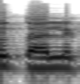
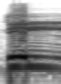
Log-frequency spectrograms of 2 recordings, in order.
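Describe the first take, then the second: First: دل said as "dal", with a short a sound; دل pronounced "dal" with a short a, as the right form; correct pronunciation. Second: دل said as "dil", with a short i sound; دل pronounced "dil" with a short i, as the wrong example; wrong pronunciation. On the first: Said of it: "دل کہنا ہے". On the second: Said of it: "دل نہیں کہنا ہے آپ کو". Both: Shown as a demonstration.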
